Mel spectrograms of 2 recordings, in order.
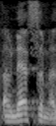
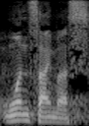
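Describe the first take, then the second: First: It does not begin with the word 'one'. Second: It begins with the word 'one'. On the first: The speaker calls it right. "but it's Onesimus" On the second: The speaker calls it wrong. "It looks like one Simus"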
